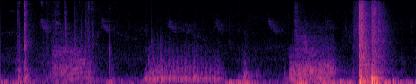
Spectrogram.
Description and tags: ns doorOutside
A creaky front door - recorded from the outside
outside, door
